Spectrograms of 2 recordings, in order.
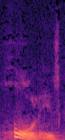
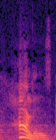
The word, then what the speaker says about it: Halley: If you mean the comet that is about to reappear in 1986, the correct pronunciation is Halley's Comet and not Halley's Comet,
